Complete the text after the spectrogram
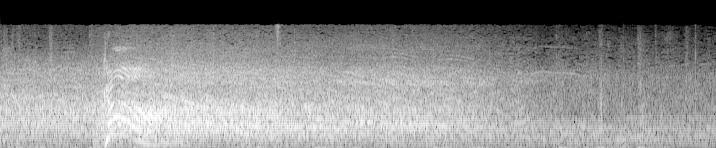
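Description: A crowd cheers loudly, then the cheering slowly fades.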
